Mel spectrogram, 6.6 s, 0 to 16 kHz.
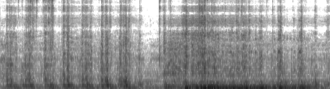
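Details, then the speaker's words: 1986 Chevy K10 squarebody V8, cold start on an icy snowy day with choke cable unhooked, pumping the throttle: slow uneven cranking chuffs for three seconds, then stumbling roar that sags; hard cold start without choke. "there's a choke cable i hooked up but i had to unhook it because it was causing some issues i'll explain that in a minute"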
